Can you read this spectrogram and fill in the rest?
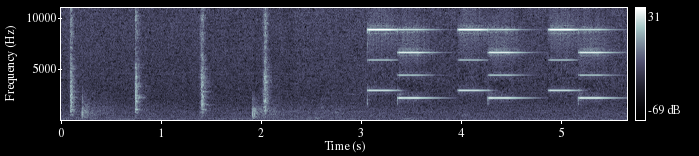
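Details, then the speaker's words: LG washing machine, no water coming in: a few sharp clicks, then a repeating two-tone electronic chirp about once a second as the display shows the IE (water inlet) error. "After a while, I heard this sound, and it started displaying an IE error . If we look at the meaning of IE, it means " G Inlet Error.""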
